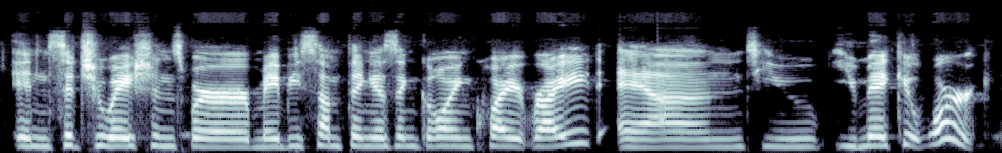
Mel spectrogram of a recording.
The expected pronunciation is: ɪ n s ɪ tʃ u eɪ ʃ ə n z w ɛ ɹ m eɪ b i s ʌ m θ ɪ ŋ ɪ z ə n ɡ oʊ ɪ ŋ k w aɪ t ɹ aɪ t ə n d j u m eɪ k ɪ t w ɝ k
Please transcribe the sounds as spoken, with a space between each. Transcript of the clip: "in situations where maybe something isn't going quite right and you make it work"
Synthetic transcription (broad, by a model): ɪ n s ɪ tʃ u eɪ ʃ ə n z w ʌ ɹ m eɪ b i s ʌ m θ ɪ ŋ ɪ z ə n ɡ oʊ ɪ ŋ k w aɪ t ɹ aɪ t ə n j j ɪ m eɪ k ɪ t w ɝ k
